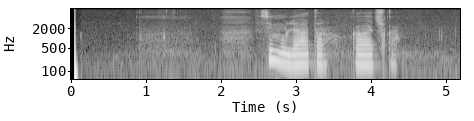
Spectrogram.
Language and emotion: Russian, sad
